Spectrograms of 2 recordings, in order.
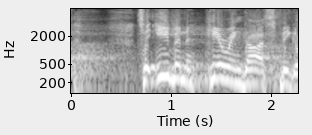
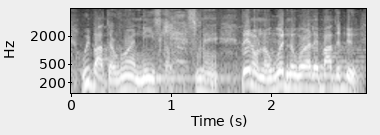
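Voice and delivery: lower, fast, cocky boast; cocky low trash talk; 6 semitones lower, faster than usual. Retold or imitated. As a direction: brag to your teammates. God's team boasting.

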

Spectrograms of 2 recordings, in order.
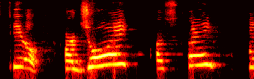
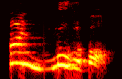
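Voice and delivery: usual speaking voice

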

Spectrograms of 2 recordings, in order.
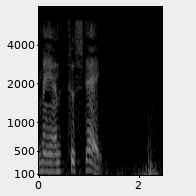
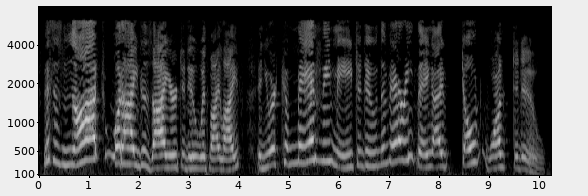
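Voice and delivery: acted indignant cry, raised and drawn out; exasperated protest; 4 semitones higher, 6 dB louder than usual. Believer questioning God's command over their life, exasperated protest. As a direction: protest loudly, leaning on each word.

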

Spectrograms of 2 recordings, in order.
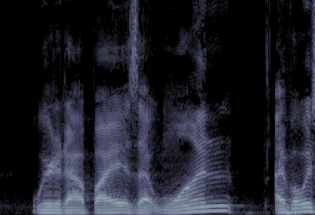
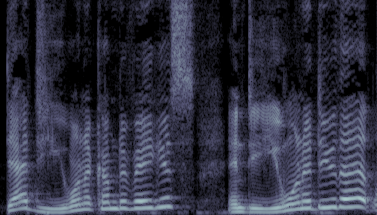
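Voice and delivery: higher, laughing mock exasperation; exasperated retort; 12 semitones higher, 4 dB louder than usual. Son teasing his dad about the Vegas advice, mock exasperated. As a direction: throw it back at him, half laughing.

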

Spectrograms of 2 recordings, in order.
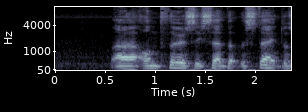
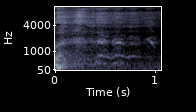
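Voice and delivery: a squealing burst of laughter; high squeal of laughter; 6 dB quieter than usual. Real, not acted. Vlogger laughs at the vandals photo, high squeal of laughter.

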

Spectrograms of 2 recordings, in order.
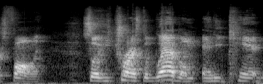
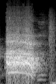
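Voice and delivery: short loud scream; partner's loud startled scream; loud scream from the partner off screen; 12 dB louder than usual. Retold or imitated. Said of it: "you hear his partner scream".

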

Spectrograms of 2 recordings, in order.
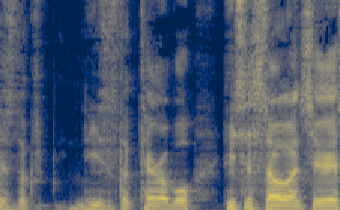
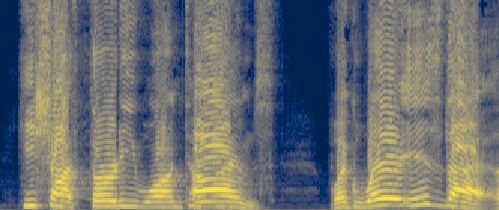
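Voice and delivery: exasperated; 8 semitones higher, 9 dB louder, much slower than usual. Real, not acted. Ranting about his shot count.

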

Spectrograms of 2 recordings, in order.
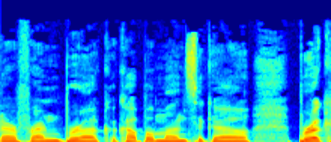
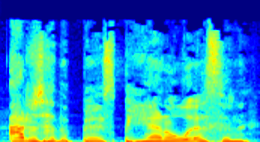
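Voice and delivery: lightly imitated Texan accent, excited. Host retelling her excited story post in a light Texan accent. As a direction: gush about the lesson in a mild Texan twang. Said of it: "going off in this Texan accent".

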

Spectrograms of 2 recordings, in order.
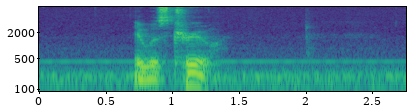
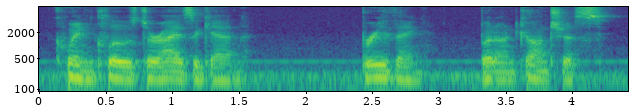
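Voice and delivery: usual speaking voice

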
